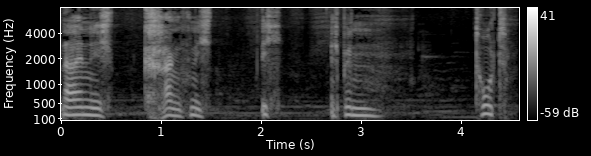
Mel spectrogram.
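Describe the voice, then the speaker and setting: An actress in a radio drama playing a wealthy, wounded, vengeful middle-aged woman, intense and halting, with a creaky voice. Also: on the low side, darkish tone, soft background music. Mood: desperate, pleading. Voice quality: creaky voice, often breaking into whispers.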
